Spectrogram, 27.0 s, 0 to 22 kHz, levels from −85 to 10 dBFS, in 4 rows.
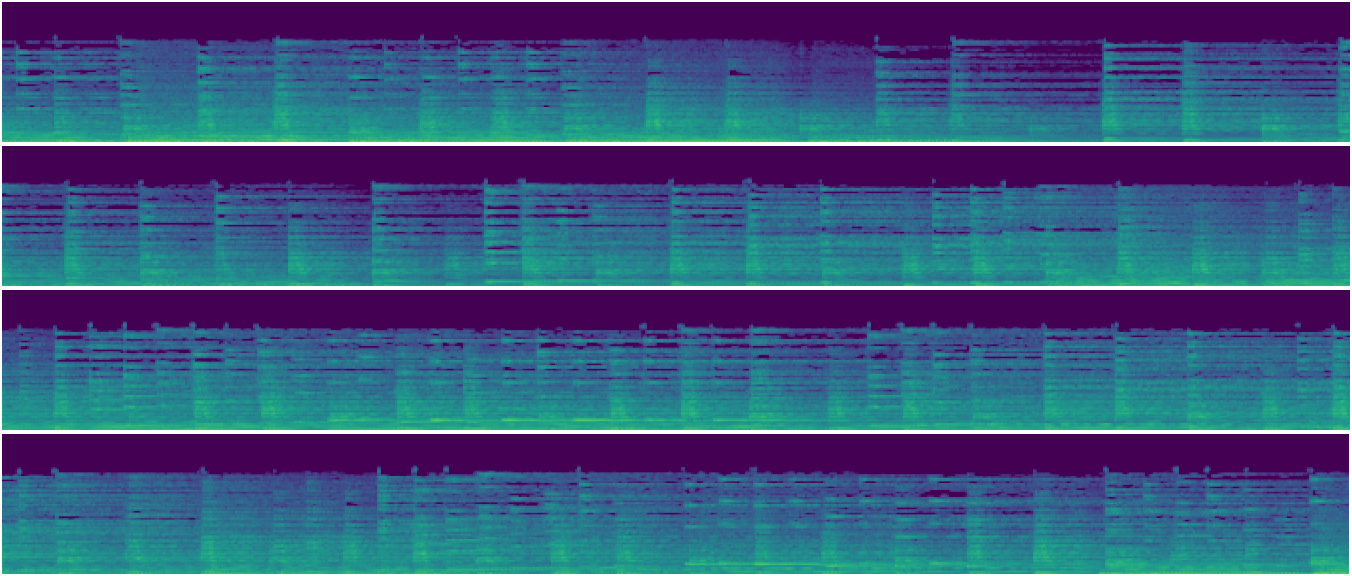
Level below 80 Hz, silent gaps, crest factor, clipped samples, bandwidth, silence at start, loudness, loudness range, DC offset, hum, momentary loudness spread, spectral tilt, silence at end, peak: -30 dBFS; none; 18 dB; under 0.1%; 17 kHz; 0 s; -21 LUFS; 7 LU; under 0.1%; none; 8 LU; -4 dB/octave; 0 s; -4 dBFS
